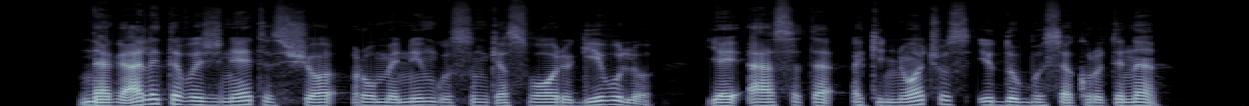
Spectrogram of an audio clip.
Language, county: Lithuanian, Telšiai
